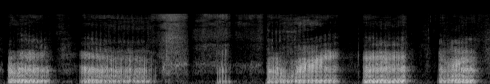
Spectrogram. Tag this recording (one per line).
Animal
Dog
Growl
Growling
Grumble
Grumbling
Shih-Tzu
Snarl
Snarling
